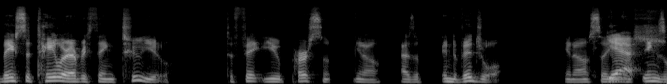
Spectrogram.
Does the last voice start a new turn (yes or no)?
no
